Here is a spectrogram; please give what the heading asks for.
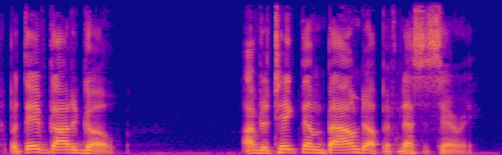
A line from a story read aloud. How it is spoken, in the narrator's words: the officer said hastily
